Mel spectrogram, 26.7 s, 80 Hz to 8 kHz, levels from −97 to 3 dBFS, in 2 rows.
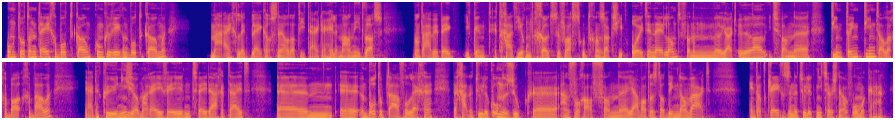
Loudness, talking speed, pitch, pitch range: -24 LUFS, 200 wpm, 110 Hz, 100-125 Hz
